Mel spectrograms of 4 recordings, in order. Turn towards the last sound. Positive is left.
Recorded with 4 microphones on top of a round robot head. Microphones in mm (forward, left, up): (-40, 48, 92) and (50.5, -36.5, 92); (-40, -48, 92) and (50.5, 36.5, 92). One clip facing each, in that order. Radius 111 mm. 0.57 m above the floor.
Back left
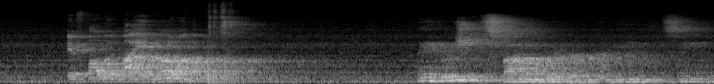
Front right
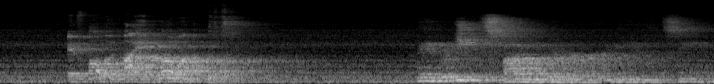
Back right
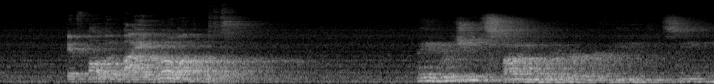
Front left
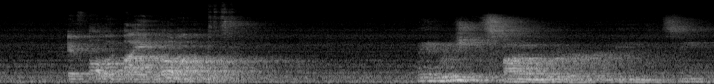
turn(degrees=-65)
